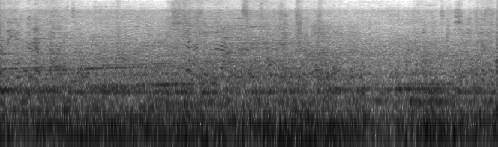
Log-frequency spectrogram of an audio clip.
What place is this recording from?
bus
